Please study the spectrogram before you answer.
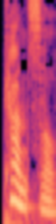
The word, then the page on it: cancel: anglais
